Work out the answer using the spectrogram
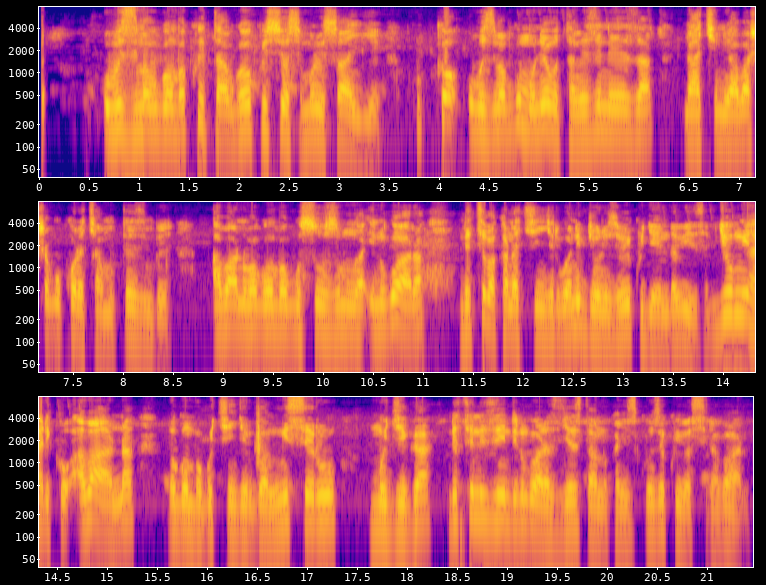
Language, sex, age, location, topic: Kinyarwanda, male, 18-24, Kigali, health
